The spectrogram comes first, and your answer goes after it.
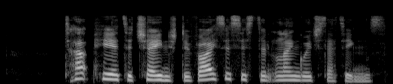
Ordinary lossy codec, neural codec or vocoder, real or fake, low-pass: Opus, 32 kbps; none; real; 9.9 kHz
